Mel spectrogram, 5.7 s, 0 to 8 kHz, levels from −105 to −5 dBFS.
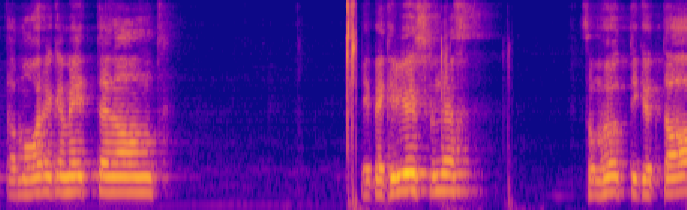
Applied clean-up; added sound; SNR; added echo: neural mask model DeepFilterNet 3.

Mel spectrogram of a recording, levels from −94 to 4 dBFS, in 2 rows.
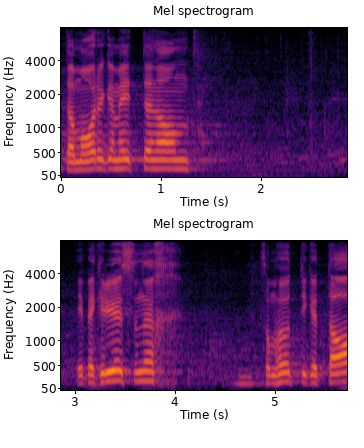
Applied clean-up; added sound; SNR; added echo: none; none; none; none.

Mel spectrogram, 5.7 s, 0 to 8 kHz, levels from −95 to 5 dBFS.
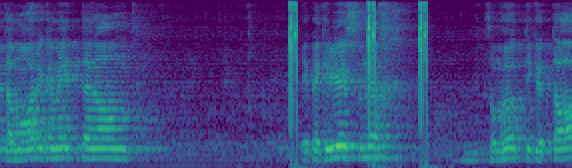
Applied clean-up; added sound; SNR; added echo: none; Crushing; -3 dB; reverberation time 0.7 s.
